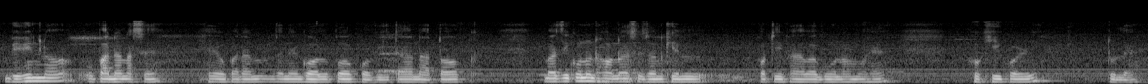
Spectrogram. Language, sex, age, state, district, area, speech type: Assamese, male, 18-30, Assam, Lakhimpur, rural, spontaneous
